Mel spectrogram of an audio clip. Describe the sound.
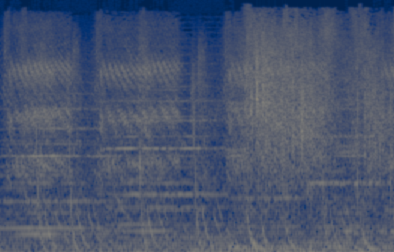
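Spaceship weapons fire in a Star Trek: Voyager space battle: loud, dense sweeping blasts and whooshing shots over crashing impacts and a steady electronic hum, continuing without pause.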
